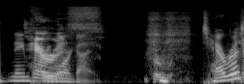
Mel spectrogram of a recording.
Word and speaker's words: Terrace: Terrace. No N. There Terrace? is no N in his name. It is Like- Terrace Marshall. Like the thing that Juliet walked onto in Romeo and Juliet?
